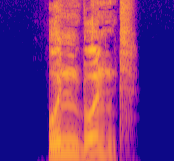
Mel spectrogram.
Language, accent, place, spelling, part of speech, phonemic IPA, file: German, Germany, Berlin, unbunt, adjective, /ˈʊnbʊnt/, De-unbunt.ogg
- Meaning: achromatic, colourless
